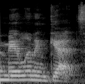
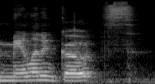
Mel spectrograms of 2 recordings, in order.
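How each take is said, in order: First: The last name sounds like 'gets'. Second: The last name sounds like 'goats'. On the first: The speaker calls it right. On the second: The speaker calls it wrong.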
